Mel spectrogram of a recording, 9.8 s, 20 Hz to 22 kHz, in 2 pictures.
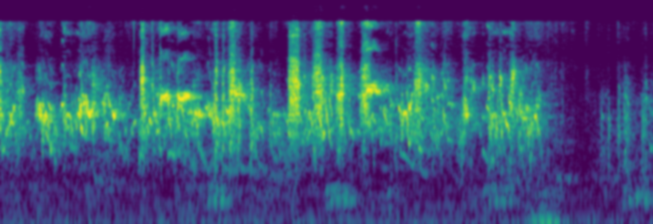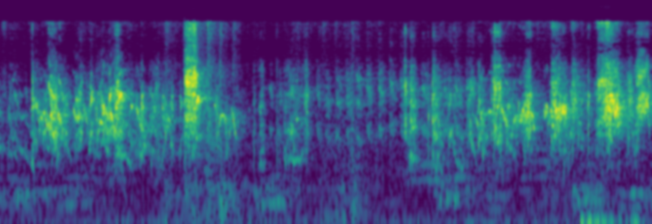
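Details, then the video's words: Budgerigars, described as lonely, on 7 June 2024 give loud bursts of warbling chatter and chirps, dropping briefly quieter around the middle before resuming. "lonely Budgies Barids"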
